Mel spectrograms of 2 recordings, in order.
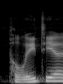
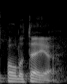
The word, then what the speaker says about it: Politeia: So a question about, is Politia, is that the right way to say it? So the Greek folks in our community have told me it's Politeia. So that's what I've been going with. Okay, Politia.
